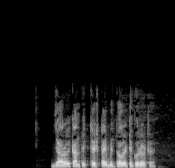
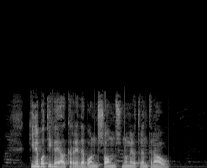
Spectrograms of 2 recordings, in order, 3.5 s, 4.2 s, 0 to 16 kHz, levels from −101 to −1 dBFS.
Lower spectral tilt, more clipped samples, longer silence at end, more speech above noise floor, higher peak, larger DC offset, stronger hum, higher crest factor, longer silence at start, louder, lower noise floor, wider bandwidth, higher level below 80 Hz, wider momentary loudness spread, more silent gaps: first, -8 dB/octave vs -6 dB/octave; neither; second, 0.4 s vs 0.8 s; first, over 73 dB vs 47 dB; first, -2 dBFS vs -16 dBFS; neither; neither; about the same, 16 dB vs 18 dB; first, 1.05 s vs 0.6 s; first, -17 LUFS vs -33 LUFS; first, under -90 dBFS vs -80 dBFS; second, 6.6 kHz vs 7.4 kHz; first, -54 dBFS vs -68 dBFS; about the same, 6 LU vs 7 LU; neither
